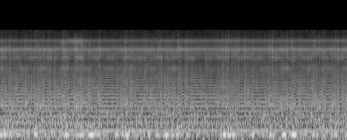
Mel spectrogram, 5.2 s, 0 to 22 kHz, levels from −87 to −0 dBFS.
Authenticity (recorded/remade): remade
